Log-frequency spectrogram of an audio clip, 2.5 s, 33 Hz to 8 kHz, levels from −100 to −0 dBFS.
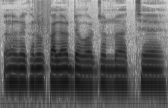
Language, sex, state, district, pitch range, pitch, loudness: Bengali, male, Tripura, West Tripura, 115-125 Hz, 120 Hz, -14 LUFS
